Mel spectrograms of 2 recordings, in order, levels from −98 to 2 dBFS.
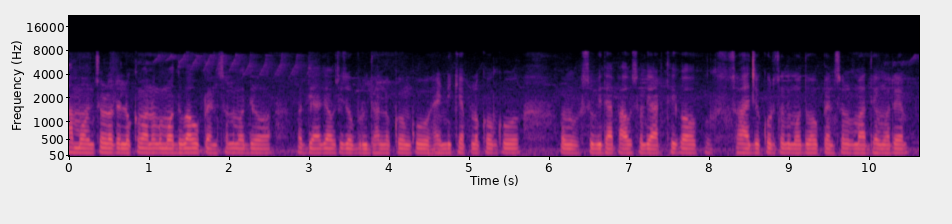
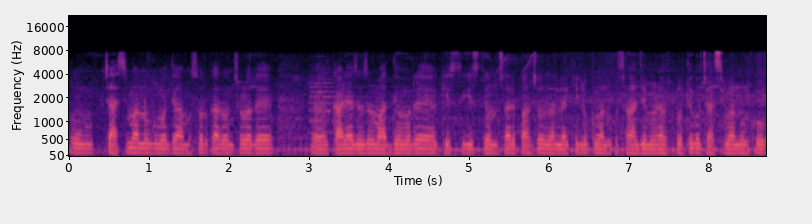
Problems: background sounds at intervals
